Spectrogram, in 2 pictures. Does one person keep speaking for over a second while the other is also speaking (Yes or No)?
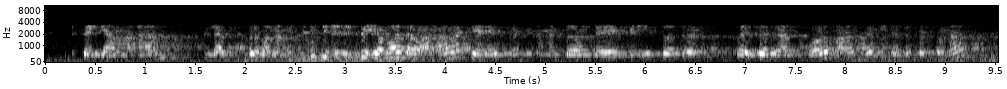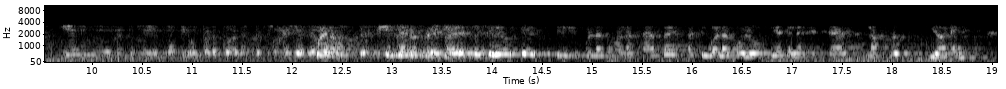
Yes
